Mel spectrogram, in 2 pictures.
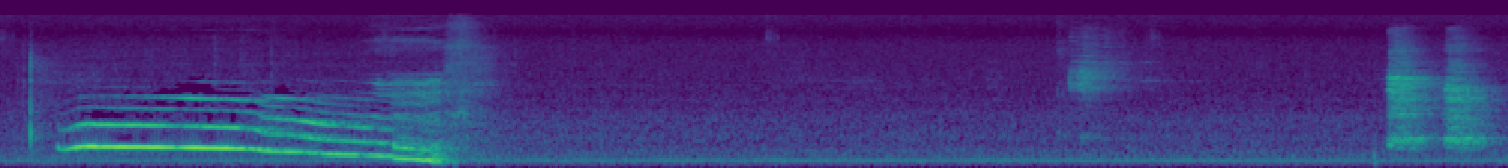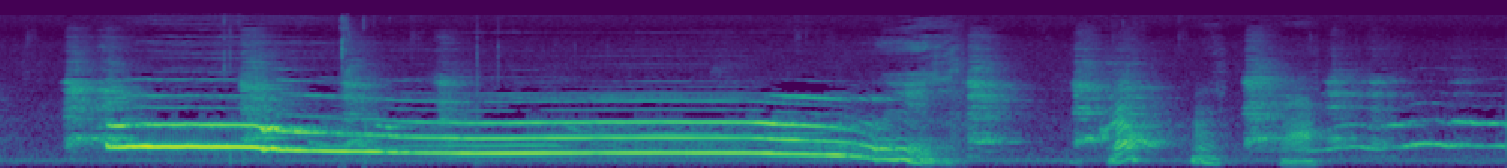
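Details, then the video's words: A female Siberian Husky, watching videos of herself on an iPad and a TV, gives a short falling howl, then a long, drawn-out howl that sags and drops away. "Husky Howl"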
